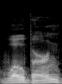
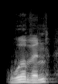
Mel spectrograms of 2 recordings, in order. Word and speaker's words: Woburn: I was pronouncing it Woburn, but I guess in New England parlance, it's Woburn, just north of Boston.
